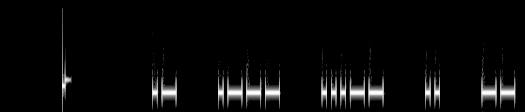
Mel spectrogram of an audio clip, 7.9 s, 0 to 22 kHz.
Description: Morse code, heard as a keyed tone, about 17 wpm, spaced as for 10 wpm, 700 Hz. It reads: AJ3IM
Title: USA Call Signs - 5 Characters - 3x Character Spacing - 17wpm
